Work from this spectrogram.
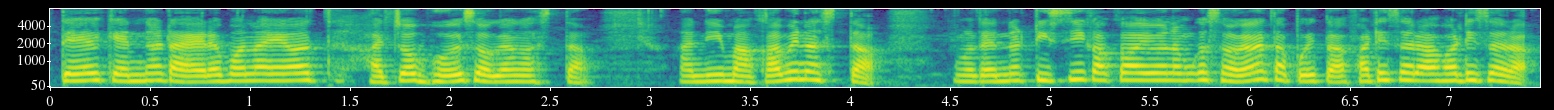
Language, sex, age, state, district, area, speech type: Goan Konkani, female, 18-30, Goa, Murmgao, urban, spontaneous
